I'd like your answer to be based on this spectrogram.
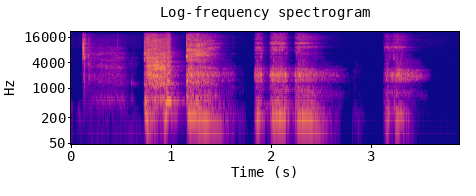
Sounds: Throat clearing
